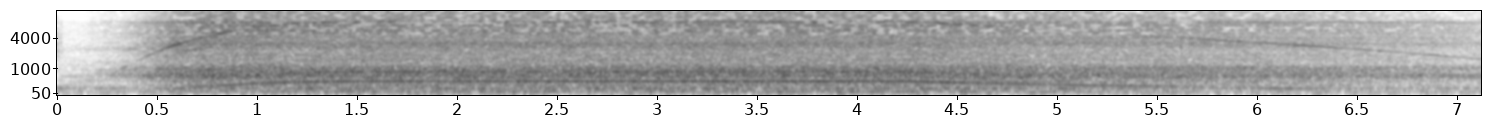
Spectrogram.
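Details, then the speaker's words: Skil RT1322-00 1/2" 1680 W router after replacing loose silicone tension washer with proper bearing wave washer: clean whine climbs quickly, holds steady at 25,000 RPM without vibration, winds down smoothly. Normal running at top speed. "it runs smoother and sounds much better at that extreme 25,000 RPM."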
